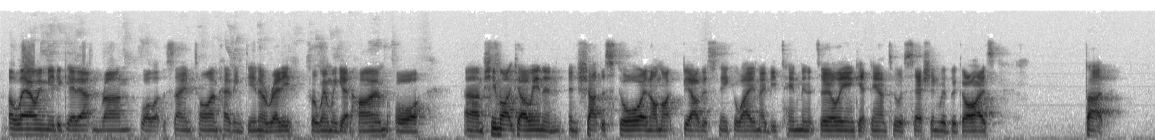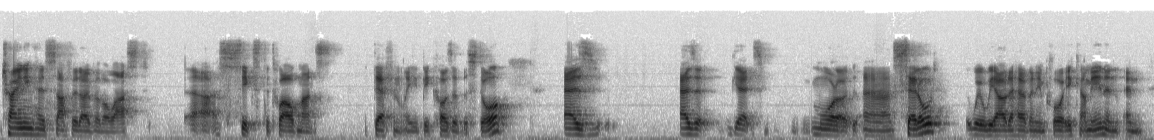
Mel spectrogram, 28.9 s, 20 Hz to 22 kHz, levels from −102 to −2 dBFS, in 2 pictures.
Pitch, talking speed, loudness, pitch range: 110 Hz, 180 wpm, -17 LUFS, 105-120 Hz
